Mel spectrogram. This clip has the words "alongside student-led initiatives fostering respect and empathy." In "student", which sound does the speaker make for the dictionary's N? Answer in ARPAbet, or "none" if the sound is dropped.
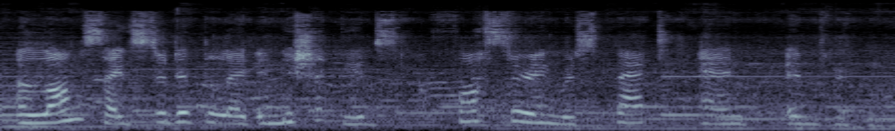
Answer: none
